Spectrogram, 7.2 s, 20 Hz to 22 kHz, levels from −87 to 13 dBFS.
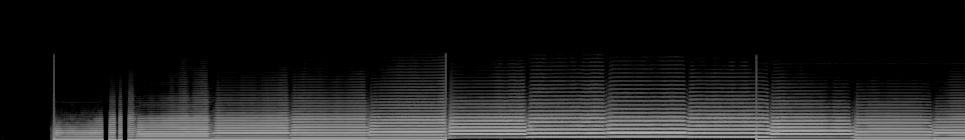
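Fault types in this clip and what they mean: DC step: The waveform's zero line jumps to a new offset at 0.41 s, holds there, and returns at 3.34 s. A second shift starts at 5.67 s and lasts to the end at 7.24 s. Each shift is a sudden change in the signal's resting level, not in the sound itself. Each transition at 0.41, 3.34 and 5.67 s is heard as a brief low thump or click, while the audio carries on unchanged between them.
digital broadcast dropout: Between 0.77 s and 0.97 s the receiver mutes whenever incoming frames are missing or corrupt, leaving several short holes in the sound. About 120 ms of audio is lost in total, spread across a 192 ms stretch, and the longest single gap is 48 ms. Each mute fades in about 3 ms. The pattern fits roughly five lost frames, and the missing material does not come back.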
